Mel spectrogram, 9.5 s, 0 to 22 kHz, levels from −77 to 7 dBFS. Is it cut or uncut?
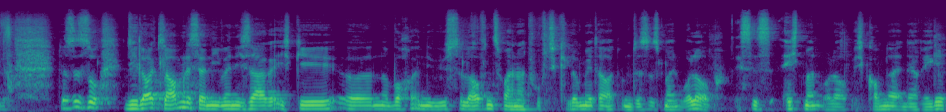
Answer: uncut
